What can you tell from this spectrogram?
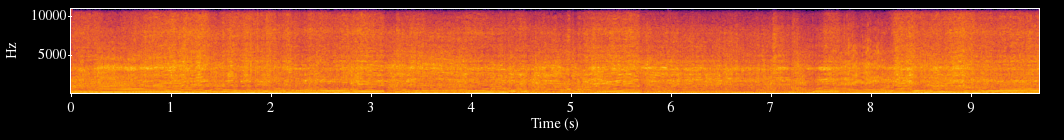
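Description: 125cc two-stroke motocross bike engine at race pace, revving hard, its pitch climbing and dropping again and again through gear changes and throttle, with a deeper dip a couple of seconds from the end before it climbs again.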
